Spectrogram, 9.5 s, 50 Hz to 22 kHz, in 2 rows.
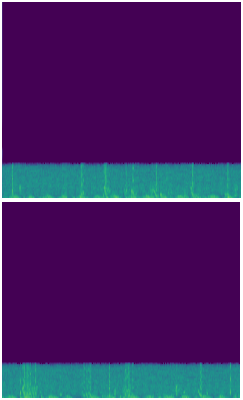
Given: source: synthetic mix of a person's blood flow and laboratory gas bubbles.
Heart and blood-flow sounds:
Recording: Doppler ultrasound of blood flow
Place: precordium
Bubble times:
0.15-0.26 s: bubbles
0.32-0.47 s: bubbles
1.16-1.34 s: bubbles
1.53-1.66 s: bubbles
1.98-2.29 s: bubbles
2.42-2.74 s: bubbles
2.91-3.41 s: bubbles
3.44-3.98 s: bubbles
4.42-4.58 s: bubbles
4.62-4.72 s: bubbles
5.11-5.61 s: bubbles
5.92-5.98 s: bubbles
6.36-6.58 s: bubbles
6.75-7.42 s: bubbles
8.12-8.49 s: bubbles
8.66-8.82 s: bubbles
8.85-8.90 s: bubbles
9.31-9.55 s: bubbles
From the record:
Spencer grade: 3 (all of the cardiac periods contain showers or single bubble signals, but not dominating or overriding the cardiac motion signals)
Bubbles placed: anywhere in the cardiac cycle

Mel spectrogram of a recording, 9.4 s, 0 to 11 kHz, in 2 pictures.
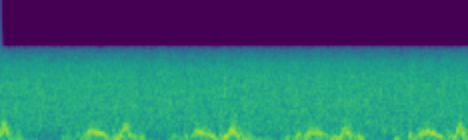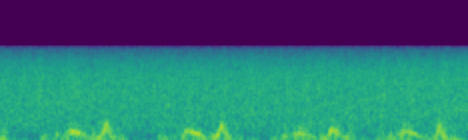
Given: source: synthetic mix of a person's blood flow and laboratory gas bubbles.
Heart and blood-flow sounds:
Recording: Doppler ultrasound of blood flow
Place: precordium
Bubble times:
3.76-4.00 s: bubbles
From the record:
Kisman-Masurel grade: 111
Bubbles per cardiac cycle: 1 to 2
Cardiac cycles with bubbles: 1 to 10%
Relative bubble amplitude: barely perceptible (0.100 to 0.250)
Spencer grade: 1 (occasional bubble signal discernible with the cardiac motion signal, with majority of cardiac periods free of bubbles)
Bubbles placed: only in the low amplitude regions of the cardiac cycle

